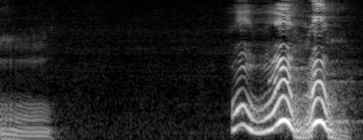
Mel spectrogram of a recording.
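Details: Male Goldendoodle puppy, a talkative dog, vocalizing to get attention: a short low rumbling growl, a pause, then a loud wavering yodel-like whine-bark that rises and falls twice.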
